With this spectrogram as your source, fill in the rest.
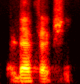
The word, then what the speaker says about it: diffraction: डाई होती है डी होती या यूजुअली डायफ्रैक्शन कहते हैं, डिफ्रैक्शन भी कुछ लोग कह रहे होते हैं, लेकिन the better pronunciation is diffraction.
